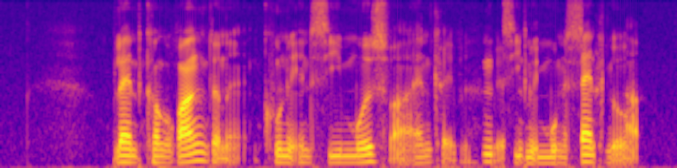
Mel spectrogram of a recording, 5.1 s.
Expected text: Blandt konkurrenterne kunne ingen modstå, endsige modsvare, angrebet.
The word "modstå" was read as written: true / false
false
